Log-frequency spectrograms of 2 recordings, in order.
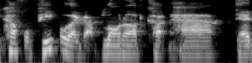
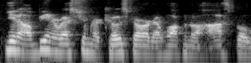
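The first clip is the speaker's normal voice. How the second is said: ordinary talk, nothing marked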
